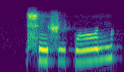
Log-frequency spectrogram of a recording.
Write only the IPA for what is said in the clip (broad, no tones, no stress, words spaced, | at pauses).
ʂẽfipɔ̃n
